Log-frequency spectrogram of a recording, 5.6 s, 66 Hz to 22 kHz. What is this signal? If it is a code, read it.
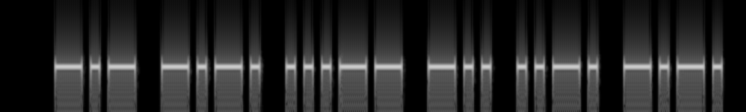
Morse code, heard as a keyed tone, about 18 wpm, 700 Hz. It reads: KC3DFC
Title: Speed Racing - USA 2x3 Call Signs 15wpm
